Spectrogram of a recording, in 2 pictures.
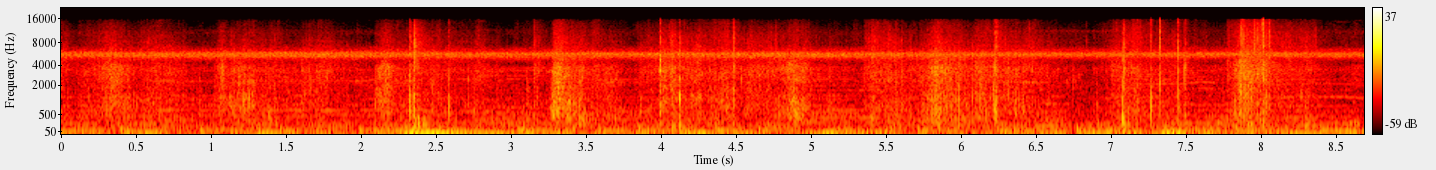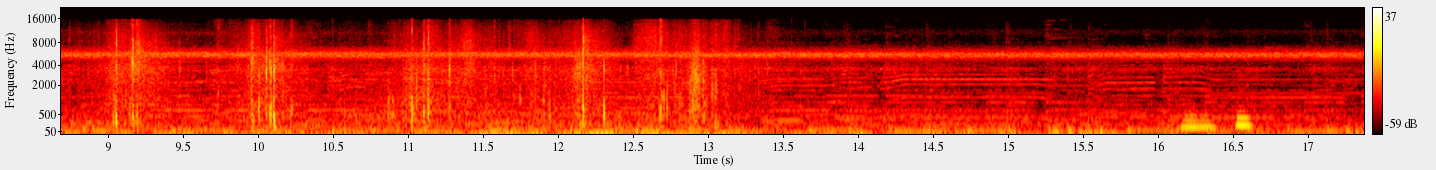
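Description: Footsteps in dry leaf litter on a forest floor, irregular steps that stop about thirteen seconds in, over a steady high-pitched insect drone. Background music plays throughout, with a melody coming forward near the end.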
